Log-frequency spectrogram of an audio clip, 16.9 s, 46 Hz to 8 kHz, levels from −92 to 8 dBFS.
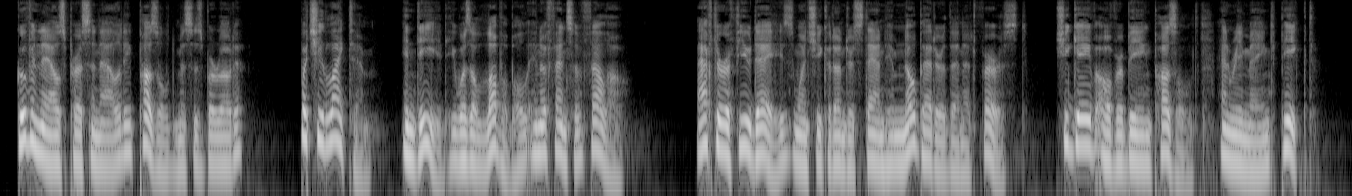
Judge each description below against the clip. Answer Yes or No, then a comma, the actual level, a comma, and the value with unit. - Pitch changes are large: Yes, wide, 5.9 semitones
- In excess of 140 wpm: No, slow, 135 wpm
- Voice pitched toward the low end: Yes, low, 115 Hz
